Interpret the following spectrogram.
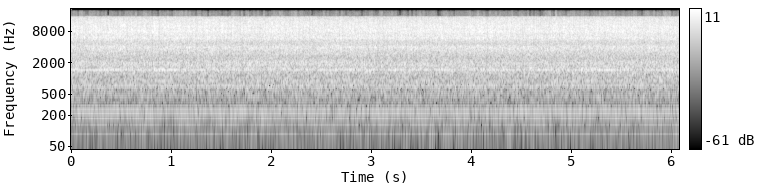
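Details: Older standby generator, one of the newer older units, with its muffler still on, running with no load during a pre-storm test: loud, steady drone holding one constant hum, no surging or hunting; running smoothly and evenly.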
